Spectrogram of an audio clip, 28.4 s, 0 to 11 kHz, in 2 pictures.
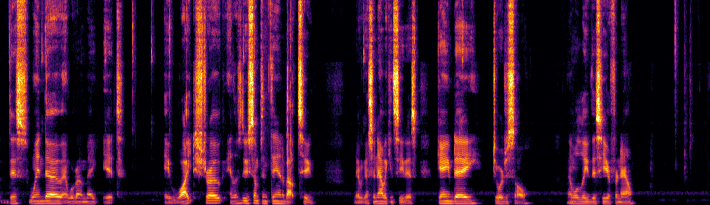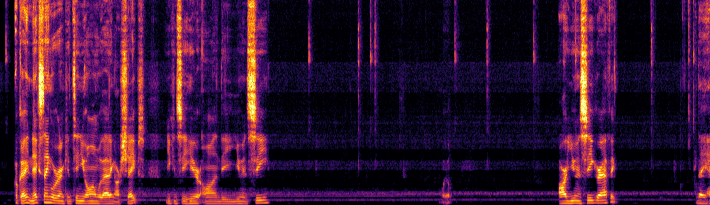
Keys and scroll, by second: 5.5 KP_2, 5.6 Return, 14.2 space.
